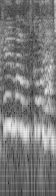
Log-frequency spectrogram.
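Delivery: high, lightly voiced hello to mom; casual greeting.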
